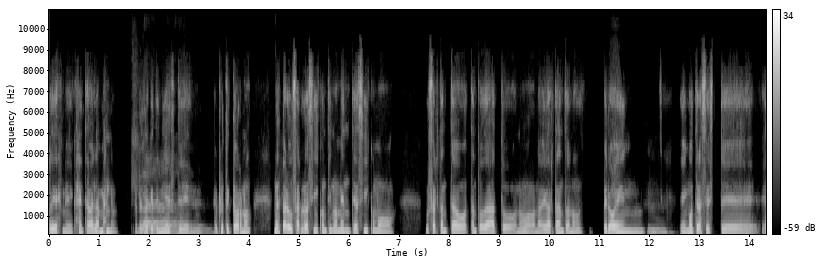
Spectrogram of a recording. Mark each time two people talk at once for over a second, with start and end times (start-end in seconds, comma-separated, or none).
1.7-3.0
